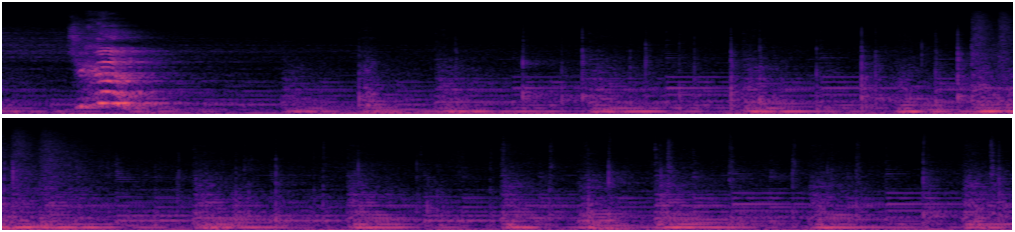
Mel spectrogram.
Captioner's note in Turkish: Ayak sesleri; Müzik - Gerilim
